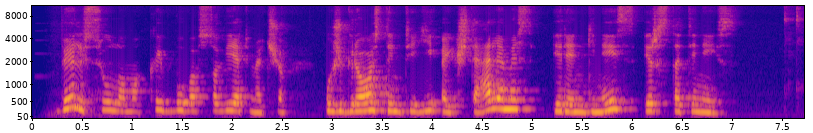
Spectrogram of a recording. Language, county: Lithuanian, Utena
